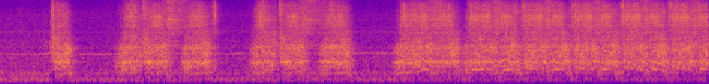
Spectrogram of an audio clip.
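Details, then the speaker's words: Poulan Pro small engine: repeated short cranking bursts that never catch; spark confirmed, owner suspects carburetor. "now well it's got spark so i know that's not the issue so probably have to dig into the carb"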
